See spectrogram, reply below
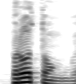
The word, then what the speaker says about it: protón: Hay diferentes palabras y una de esas palabras es protón. Protón sería hasta aquí. O proton, ¿verdad? Porque en algunos textos esta O lleva tilde, sería proton.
